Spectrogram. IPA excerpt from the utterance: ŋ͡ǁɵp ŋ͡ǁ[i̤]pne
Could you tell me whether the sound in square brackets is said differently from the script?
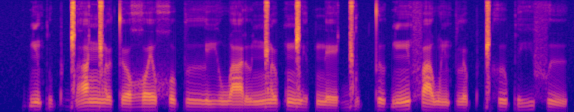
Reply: yes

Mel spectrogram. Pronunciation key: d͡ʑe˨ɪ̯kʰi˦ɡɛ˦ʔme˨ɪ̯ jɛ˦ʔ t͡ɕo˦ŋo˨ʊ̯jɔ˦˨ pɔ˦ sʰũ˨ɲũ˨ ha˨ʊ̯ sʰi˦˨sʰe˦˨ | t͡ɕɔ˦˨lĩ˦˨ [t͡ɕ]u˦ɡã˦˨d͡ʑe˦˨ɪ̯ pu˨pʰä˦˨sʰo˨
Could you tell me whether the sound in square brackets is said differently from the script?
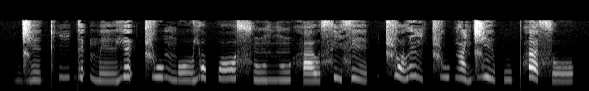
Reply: no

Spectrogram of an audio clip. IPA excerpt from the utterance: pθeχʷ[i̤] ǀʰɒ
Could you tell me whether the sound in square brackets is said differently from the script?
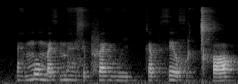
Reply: no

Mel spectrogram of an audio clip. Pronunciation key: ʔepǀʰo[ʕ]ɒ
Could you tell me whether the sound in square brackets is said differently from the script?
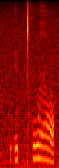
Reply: no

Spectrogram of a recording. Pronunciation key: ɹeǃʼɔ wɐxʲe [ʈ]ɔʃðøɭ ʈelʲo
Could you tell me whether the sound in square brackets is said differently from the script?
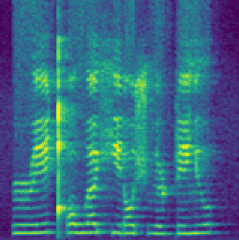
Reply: yes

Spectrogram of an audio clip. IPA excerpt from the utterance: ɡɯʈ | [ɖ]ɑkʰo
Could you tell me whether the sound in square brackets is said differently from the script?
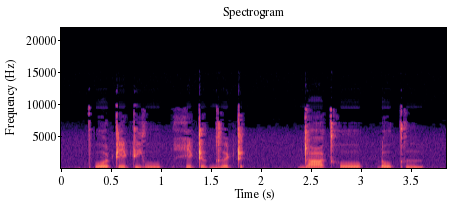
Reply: no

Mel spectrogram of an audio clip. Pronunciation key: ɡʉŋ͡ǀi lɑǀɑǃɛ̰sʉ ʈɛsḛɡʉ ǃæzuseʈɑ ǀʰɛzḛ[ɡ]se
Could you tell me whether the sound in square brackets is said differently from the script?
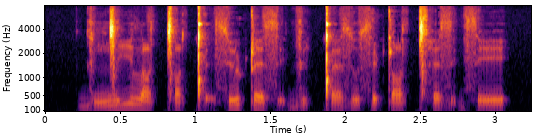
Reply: no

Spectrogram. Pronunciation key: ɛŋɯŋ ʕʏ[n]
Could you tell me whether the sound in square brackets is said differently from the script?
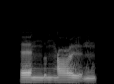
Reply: yes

